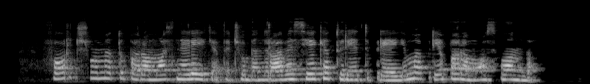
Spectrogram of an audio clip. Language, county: Lithuanian, Vilnius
